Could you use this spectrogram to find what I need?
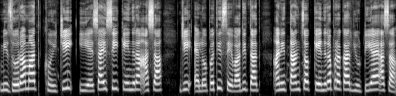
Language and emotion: Goan Konkani, neutral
